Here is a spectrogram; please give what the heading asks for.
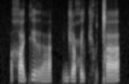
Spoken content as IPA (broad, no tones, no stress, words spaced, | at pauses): χakʲara̤ | d͡ʒœħɪlʲt͡ʃʰo̤ ǀa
